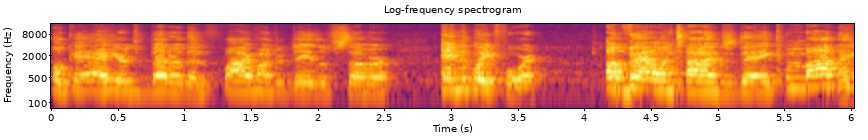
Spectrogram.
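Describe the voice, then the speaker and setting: With some room echo audible, a man talks at an unhurried, moderate speed. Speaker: skit actor on a phone call. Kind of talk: comedic acted phone conversation. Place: home room.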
